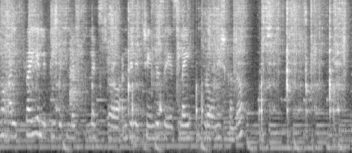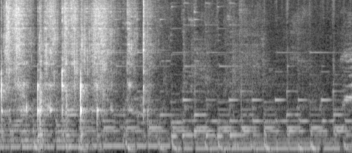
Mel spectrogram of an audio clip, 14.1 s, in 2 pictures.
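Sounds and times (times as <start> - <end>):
spatula scraping spices in a pan: 0.0 - 10.3
background music: 0.0 - 14.0.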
